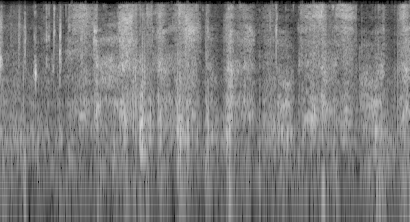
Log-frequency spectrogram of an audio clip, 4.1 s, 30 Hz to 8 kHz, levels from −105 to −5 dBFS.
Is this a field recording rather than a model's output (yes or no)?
no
